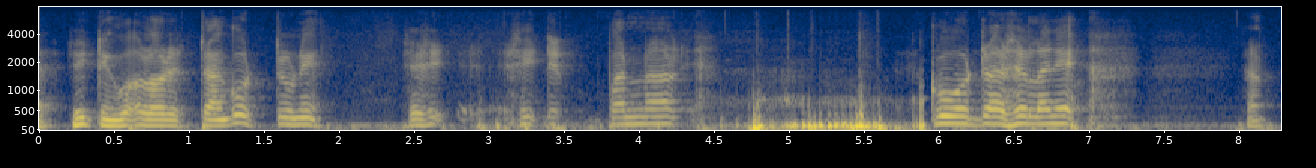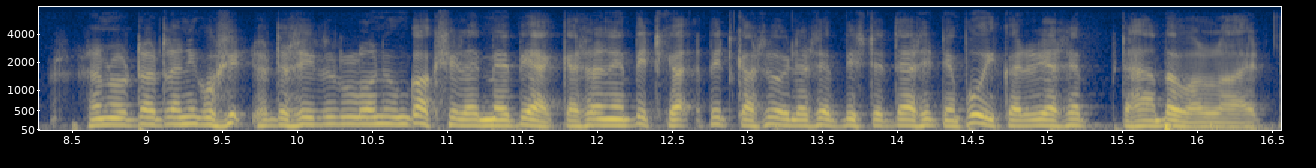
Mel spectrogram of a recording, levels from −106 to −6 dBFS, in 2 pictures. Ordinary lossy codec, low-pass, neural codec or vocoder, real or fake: none; 7.2 kHz; none; real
